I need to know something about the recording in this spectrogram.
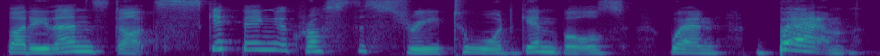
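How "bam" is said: normal talking voice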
